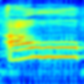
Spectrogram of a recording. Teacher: Cara membacanya dilembut dan dilunakkan suaranya. Kemudian ketika melafalkan wau sukun dengan memenyongkan kedua bibir tanpa merapatkan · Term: harfulin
